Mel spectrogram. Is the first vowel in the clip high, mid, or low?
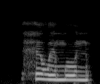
high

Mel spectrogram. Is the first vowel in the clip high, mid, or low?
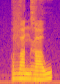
low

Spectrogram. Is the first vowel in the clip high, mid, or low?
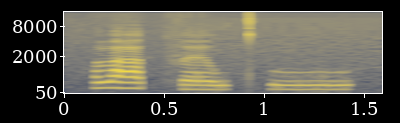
low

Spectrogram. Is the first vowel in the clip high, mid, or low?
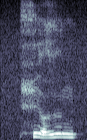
high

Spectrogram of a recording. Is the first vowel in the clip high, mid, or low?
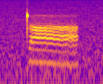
low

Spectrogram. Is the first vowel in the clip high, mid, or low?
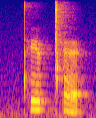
mid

